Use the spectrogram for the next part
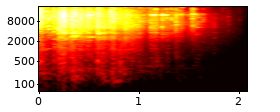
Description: glass_smashable_debris_fall_04.wav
